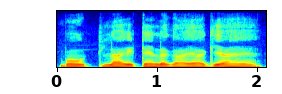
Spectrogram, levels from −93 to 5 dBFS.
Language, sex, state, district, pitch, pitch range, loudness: Hindi, male, Jharkhand, Deoghar, 135 Hz, 130-140 Hz, -15 LUFS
